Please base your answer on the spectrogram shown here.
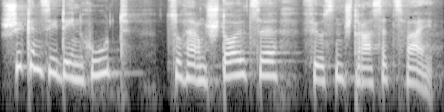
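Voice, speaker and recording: A woman reading the part of a polite friend who agrees mildly while quietly scheming. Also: medium pitch, animated, slow. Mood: sly.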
